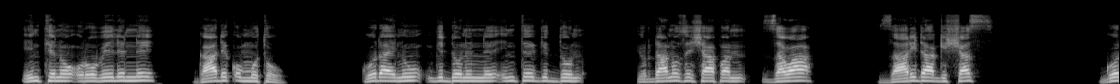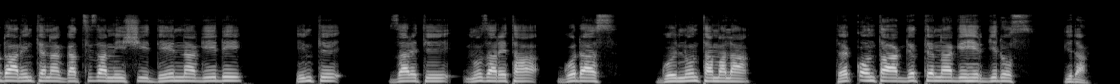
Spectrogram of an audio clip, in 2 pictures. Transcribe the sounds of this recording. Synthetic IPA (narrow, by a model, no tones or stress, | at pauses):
ʔɪnt̪ːɛnɔɔɾoːbeːlɛnːɛ | ɡaːd̪ɛkʼɔmːɔt̪o̰ː | ɡ̥ɔd̪ɐjnʊɡɪd̪ːɔnɪnːɛɪnt̪ːɛɡɪd̪ːɔn | jɔɾd̪aːnoːs̬ɛʃaːfɐnzɐwaː | zaːɾɪd̪aɡɪʃːɐs | ɡɔd̪aːnɪnt̪ːɛnɐɡɐt͡sːɪzɐmiːʃːid̪eːnːɐɡiːd̪ɪ | ɪnt̪ːɛ | zɐɾɛt̪ɪnʊzɐɾɛt̪ɐ | ɡɔd̪aːs | ɡɔjnːɔnt̪ːɐmɐlɐ | t̪ɛkʼːɔnt̪ːɐːɡːɛt̪ːɛnːɐɡehɪɾɡɪd̪ɔs | ɡ̥ɪd̪ɐ̰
